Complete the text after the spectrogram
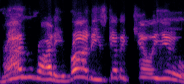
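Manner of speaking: very high-pitched, frantic, urgent yell. Recalling roddy in danger, the speaker is retelling their own yell. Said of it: "I yelled".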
